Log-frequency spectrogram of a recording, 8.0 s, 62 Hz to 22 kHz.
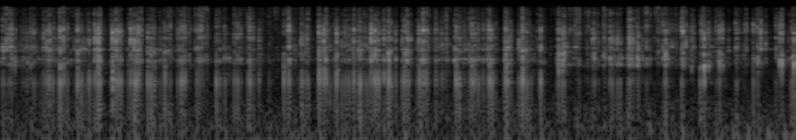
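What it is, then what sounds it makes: Painted wooden nesting doll. Long nails tap very fast on a hollow, hand-painted lacquered wooden nesting doll about 15 cm tall, possibly holding inner dolls, while it is turned now and then, which may cause some rattling. The taps are dense, dry and clicky, bright and high with almost no low end, each dying away almost instantly.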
